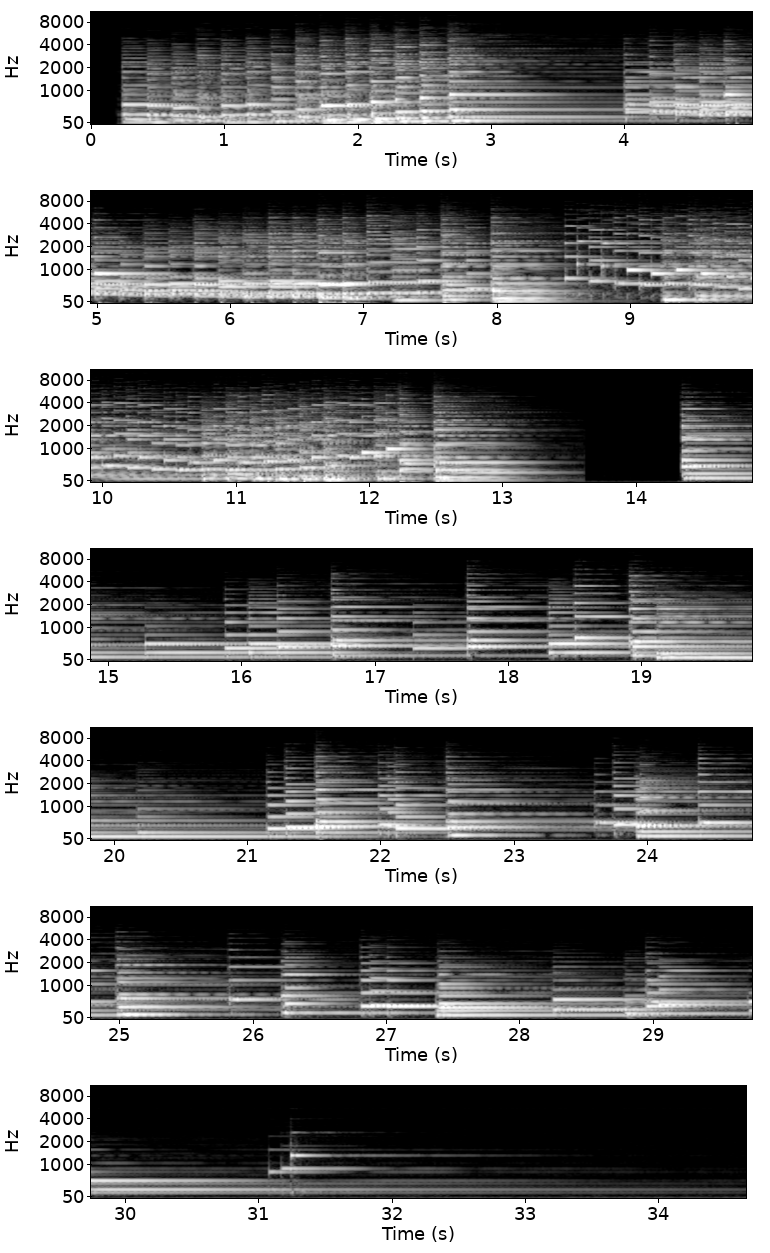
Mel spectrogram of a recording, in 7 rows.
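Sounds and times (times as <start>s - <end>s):
piano: 0.2s - 34.6s.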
